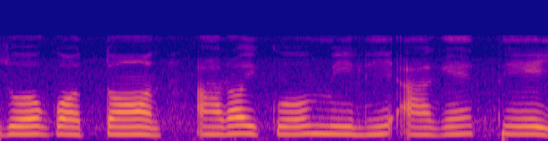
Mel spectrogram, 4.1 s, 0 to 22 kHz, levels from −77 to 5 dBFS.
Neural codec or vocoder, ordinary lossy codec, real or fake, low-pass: none; none; real; none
